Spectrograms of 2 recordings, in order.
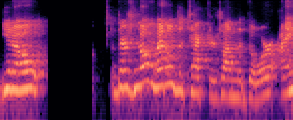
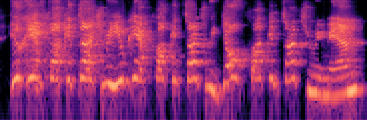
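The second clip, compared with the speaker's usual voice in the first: screamed retort; 11 semitones higher than usual. Retold or imitated. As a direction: shriek it at the guards. Retold patient screaming at guards.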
